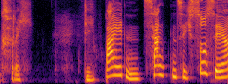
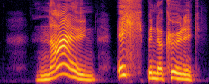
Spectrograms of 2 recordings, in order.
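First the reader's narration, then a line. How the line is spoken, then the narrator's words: Lion calling out. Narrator (German): rief der Löwe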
